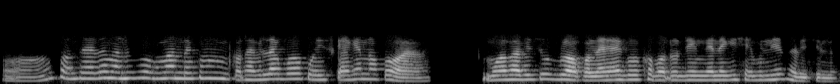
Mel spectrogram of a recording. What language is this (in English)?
Assamese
